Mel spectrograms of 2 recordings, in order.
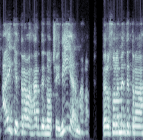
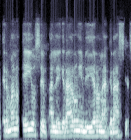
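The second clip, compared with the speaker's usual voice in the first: ordinary delivery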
